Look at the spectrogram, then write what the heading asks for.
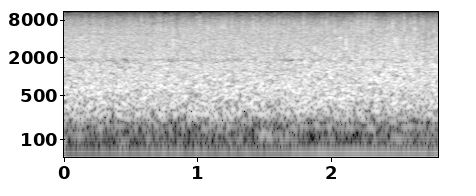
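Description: Rain falls steadily over an inn yard where a soldier sits huddled on the box of a carriage. It is a soft, even, continuous hiss, fairly faint, with no breaks and no voices.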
